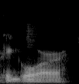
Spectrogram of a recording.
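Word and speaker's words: gaard: little inconsistent I know the proper Danish pronunciation is not to pronounce the hard D at the end so it's sort of Kore um Kore wow Kore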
